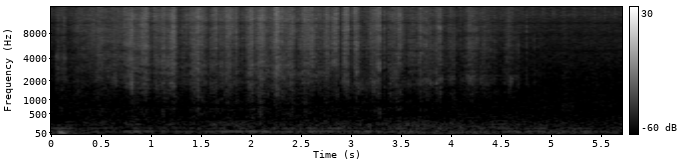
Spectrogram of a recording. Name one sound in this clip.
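A squeezed plastic bottle squirts and sputters paint.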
